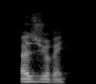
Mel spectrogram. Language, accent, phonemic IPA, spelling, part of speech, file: French, France, /a.zy.ʁe/, azurer, verb, LL-Q150 (fra)-azurer.wav
- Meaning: to blue (brighten laundry)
